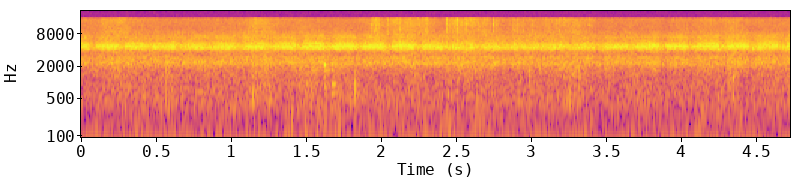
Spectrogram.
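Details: Seaside cicada chorus, an unbroken high-pitched shrill buzz holding steady throughout, with light ambient rustle underneath.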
